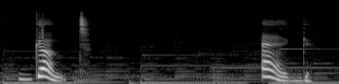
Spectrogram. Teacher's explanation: Le G est la version sonore du K. Il doit être bien net.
